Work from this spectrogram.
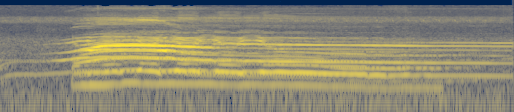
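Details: Domestic cat in mating season, one female with three males, gives a single drawn-out yowl lasting about three seconds. It starts abruptly, swells briefly, then slowly sinks and fades as a rich, nasal wail.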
